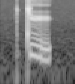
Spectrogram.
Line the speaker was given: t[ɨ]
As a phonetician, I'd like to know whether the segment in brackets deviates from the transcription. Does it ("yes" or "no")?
yes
